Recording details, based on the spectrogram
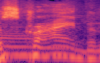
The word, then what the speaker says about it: Scribe: Mas para mim, o destaque vai pro Kindle Scribble. Kindle Scribe, não sei a pronúncia. – Scribble, que é... – Soletra pra ajudar. – É verdade, se escreve S-C-R-I-B-E.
